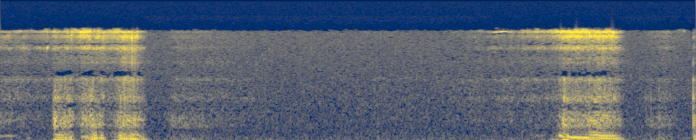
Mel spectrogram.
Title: Snoring interferes with wife's sleep(코골이로 마누라 잠 못자게 하기)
